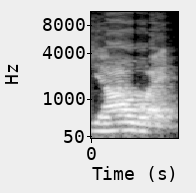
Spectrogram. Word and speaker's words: Yahweh: research has pointed that the best possible pronunciation that I can find the majority of Hebrew Scholars agree that the pronunciation is Yahweh now but we could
